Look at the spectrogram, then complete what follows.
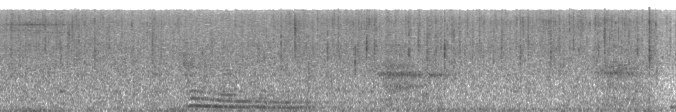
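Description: Steady rain falling, with a short, faint voice sliding down in pitch about two seconds in.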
